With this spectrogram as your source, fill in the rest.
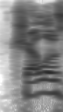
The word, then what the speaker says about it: cello: Cello's a good one. Piano possibly. It's pronounced cello, but there is there no H?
